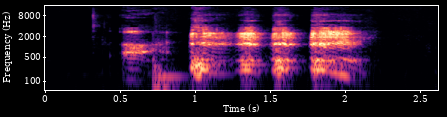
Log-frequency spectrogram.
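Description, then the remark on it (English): Someone clears their throat with a short run of harsh, rough rasps, about four forceful bursts in quick succession after a low guttural start, fairly loud with no talking, after getting a little water to clear the throat. “Let me get a little water to clear my throat here.”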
